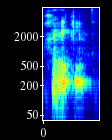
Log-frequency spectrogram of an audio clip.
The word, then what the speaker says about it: règle: Je dis pas règle, je dis règle.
